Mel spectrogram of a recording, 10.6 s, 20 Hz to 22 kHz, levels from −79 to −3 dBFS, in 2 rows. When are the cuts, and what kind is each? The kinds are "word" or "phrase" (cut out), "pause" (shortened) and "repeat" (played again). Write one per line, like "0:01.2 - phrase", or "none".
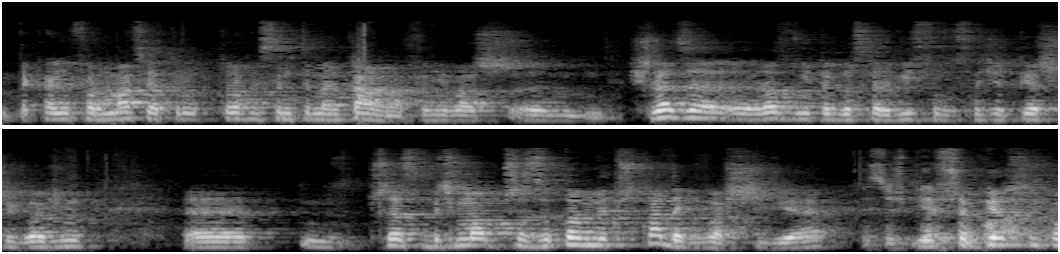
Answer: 0:03.1 - pause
